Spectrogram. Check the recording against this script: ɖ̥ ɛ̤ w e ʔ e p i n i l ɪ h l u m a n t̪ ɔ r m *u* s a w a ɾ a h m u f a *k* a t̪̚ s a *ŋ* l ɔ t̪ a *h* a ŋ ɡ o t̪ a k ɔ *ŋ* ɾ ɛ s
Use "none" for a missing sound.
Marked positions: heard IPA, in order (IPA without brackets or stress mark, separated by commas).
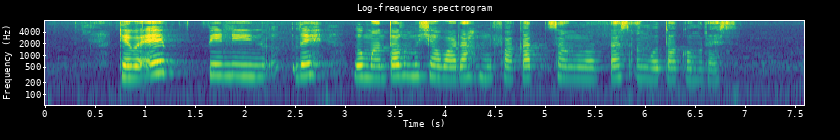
u, k, ŋ, s, ŋ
